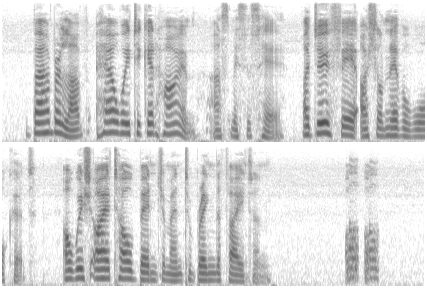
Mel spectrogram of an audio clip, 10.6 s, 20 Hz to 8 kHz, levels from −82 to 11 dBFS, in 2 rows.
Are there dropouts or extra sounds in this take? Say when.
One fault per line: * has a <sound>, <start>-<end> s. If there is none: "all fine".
* has a laugh, 9.6-10.0 s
